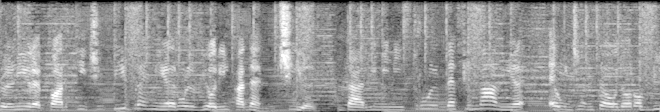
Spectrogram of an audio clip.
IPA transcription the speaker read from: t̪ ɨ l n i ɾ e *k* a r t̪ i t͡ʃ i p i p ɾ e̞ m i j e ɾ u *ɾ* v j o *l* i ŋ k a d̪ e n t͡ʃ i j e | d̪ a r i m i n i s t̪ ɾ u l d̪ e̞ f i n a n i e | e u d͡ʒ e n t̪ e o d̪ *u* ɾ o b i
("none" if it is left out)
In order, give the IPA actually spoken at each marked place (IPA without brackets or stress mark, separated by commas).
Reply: p, l, ɾ, o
